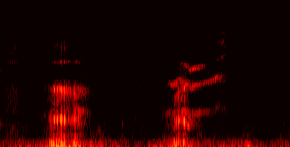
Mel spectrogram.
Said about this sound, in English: And I have a cat in my room too.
